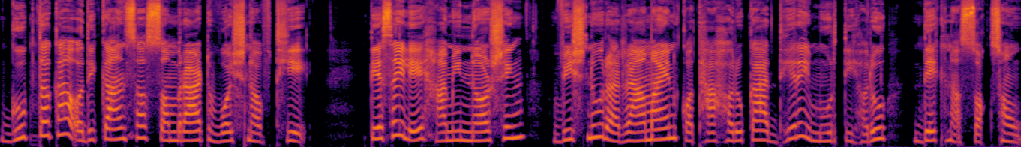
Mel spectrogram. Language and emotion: Nepali, neutral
